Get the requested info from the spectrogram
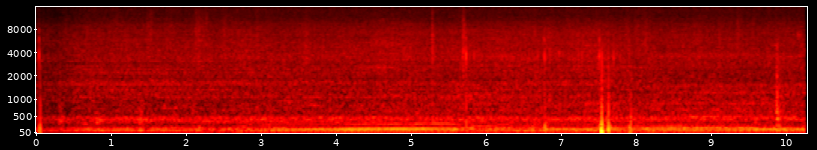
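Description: Alexander Dennis Enviro400 double-decker bus engine running, heard from on board. The engine drone grows louder about three seconds in and holds for a few seconds before easing off, and a single sharp knock comes near the end.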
